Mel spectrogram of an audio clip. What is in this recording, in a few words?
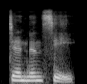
"tendency", Indian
